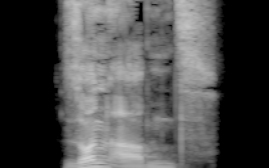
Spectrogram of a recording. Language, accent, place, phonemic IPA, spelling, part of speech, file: German, Germany, Berlin, /ˈzɔnʔaːbn̩t͡s/, sonnabends, adverb, De-sonnabends.ogg
- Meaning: every Saturday, on Saturdays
